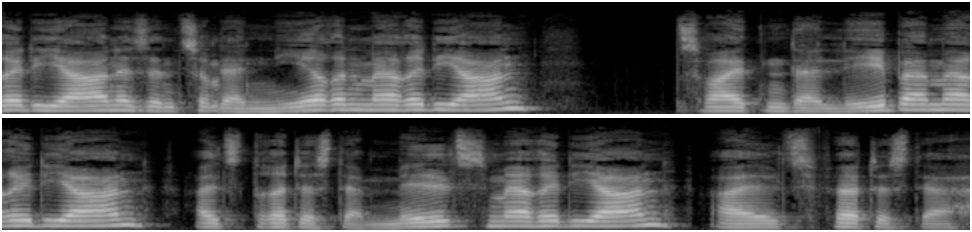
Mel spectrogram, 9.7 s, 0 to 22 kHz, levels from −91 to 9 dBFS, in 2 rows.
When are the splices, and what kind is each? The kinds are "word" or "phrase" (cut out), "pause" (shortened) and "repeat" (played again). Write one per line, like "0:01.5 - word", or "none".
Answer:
0:01.1 - word
0:03.4 - word
0:05.7 - pause
0:08.3 - pause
